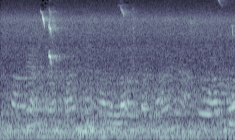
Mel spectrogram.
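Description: Baby macaque making many short, wavering squeaky calls, with a couple of sharp high chirps about half a second in.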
